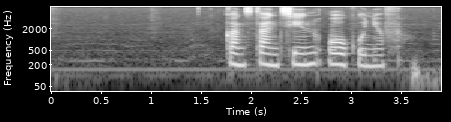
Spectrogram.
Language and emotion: Russian, neutral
